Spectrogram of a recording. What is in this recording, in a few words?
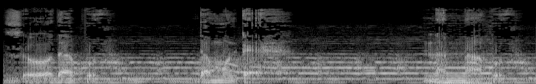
Dialogue Ringtone; V Movie Teaser; Nani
